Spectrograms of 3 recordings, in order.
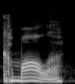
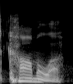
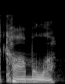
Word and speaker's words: Kamala: to say her name just think Kama and then you'll remember that it's Kamala and by the way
